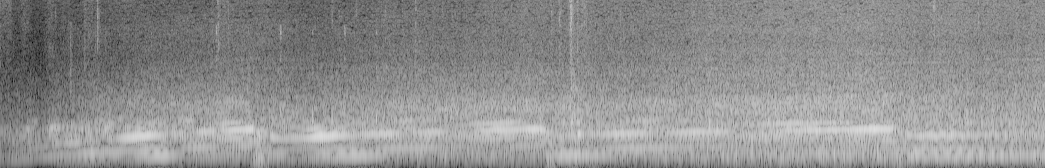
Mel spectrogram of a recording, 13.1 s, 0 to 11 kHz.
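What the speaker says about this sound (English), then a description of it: "And now, as comparison, the Audi 6-cylinder petrol." Audi S5 convertible with a 3-liter V6 petrol engine accelerating on the road, its steady whirring drone climbing in pitch through three gear changes, close and continuous with no voices.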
